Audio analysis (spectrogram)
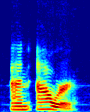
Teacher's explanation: The H at the beginning of hour is silent.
